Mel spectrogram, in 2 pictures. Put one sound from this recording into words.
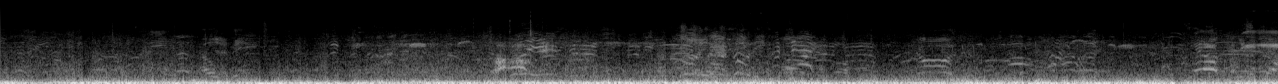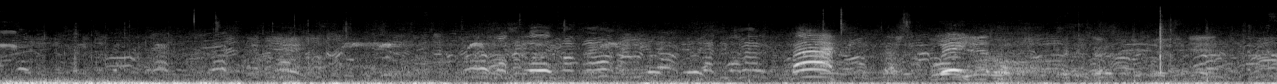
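Young men shout and call out to each other across a field.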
